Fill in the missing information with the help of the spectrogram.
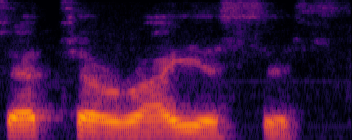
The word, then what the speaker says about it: satyriasis: It's pronounced satyriasis.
